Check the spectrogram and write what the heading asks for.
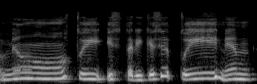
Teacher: من نون ساکن کے بعد تو ہے، تو کیا ہو رہا ہے یہاں پر اخفا حقیقی غنہ کاملہ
